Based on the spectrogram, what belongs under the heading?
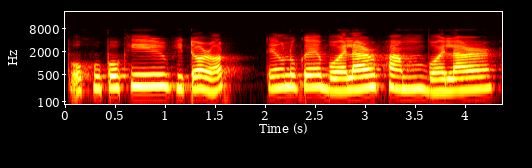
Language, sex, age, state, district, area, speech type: Assamese, female, 30-45, Assam, Dhemaji, urban, spontaneous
